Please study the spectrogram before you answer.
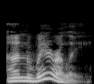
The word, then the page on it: unwarily: British English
